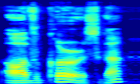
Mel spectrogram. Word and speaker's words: of course: 일상 회화에서는 of course 이것도 물론이라는 뜻인데 v가 course 할 때 크 사운드 무성음의 영향을 받아서 v가 아퍼지 컨소넌트인 무성음 f로 바뀐다. 그래서 of course가 of course 이렇게 발음한다.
